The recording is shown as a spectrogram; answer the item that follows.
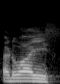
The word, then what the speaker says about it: advice: पहला है एडवाइस, तो इसको आप प्रोनाउंस करेंगे एडवाइस, स के साथ में, एस के साथ में।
